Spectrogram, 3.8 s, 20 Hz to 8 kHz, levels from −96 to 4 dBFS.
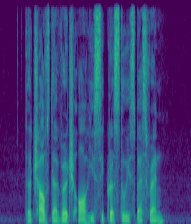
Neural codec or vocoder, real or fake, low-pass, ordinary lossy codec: none; real; none; none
